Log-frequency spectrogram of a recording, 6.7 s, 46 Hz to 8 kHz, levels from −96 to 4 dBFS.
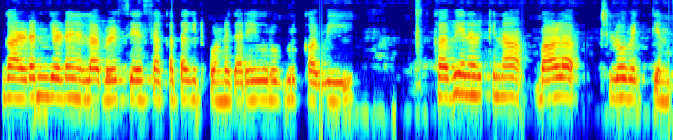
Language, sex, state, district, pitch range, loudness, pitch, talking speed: Kannada, female, Karnataka, Dharwad, 200-225 Hz, -18 LUFS, 210 Hz, 140 wpm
